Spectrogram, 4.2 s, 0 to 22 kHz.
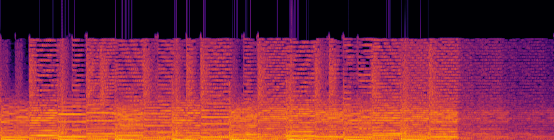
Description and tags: Dance Pt. 6
all steps together :) oscillators kick 01 used.
beat, drumloop, progression, techno, trance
